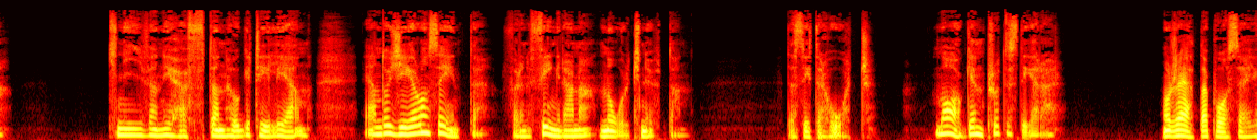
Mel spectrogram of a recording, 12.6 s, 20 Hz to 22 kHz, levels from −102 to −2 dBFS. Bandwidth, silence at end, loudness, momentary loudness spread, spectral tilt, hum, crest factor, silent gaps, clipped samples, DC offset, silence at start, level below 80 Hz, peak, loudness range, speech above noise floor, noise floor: 16 kHz; 0 s; -21 LUFS; 17 LU; -6.5 dB/octave; none; 18 dB; none; under 0.1%; under 0.1%; 0 s; -60 dBFS; -4 dBFS; 5 LU; 59 dB; -79 dBFS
